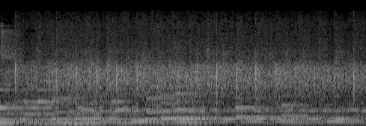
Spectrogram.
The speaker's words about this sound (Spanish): Alguien que le dé un fuerte aplauso a Dios.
